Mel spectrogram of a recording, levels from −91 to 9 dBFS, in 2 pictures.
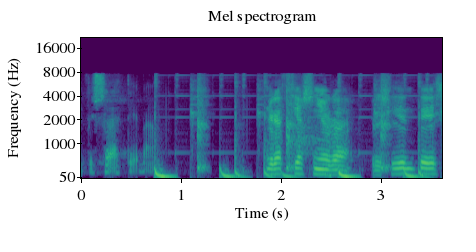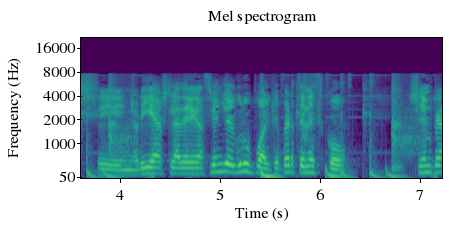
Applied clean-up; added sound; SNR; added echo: none; Drum kit; 6 dB; none.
